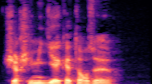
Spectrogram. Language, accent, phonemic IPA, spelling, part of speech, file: French, France, /ʃɛʁ.ʃe mi.di a ka.tɔʁ.z‿œʁ/, chercher midi à quatorze heures, verb, LL-Q150 (fra)-chercher midi à quatorze heures.wav
- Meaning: to complicate things needlessly; to seek a knot in a bulrush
